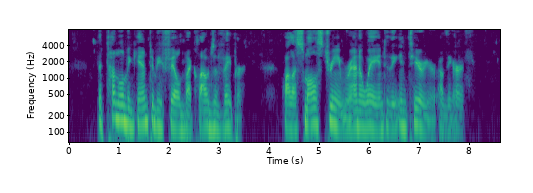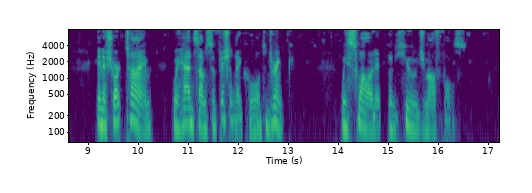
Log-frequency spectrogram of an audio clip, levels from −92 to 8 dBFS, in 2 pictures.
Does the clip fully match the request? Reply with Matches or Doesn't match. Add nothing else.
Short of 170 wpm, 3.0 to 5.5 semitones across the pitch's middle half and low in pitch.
Matches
